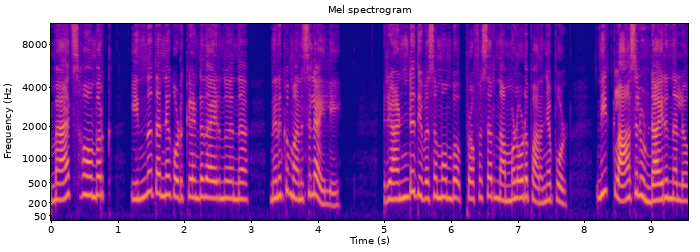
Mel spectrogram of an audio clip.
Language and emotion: Malayalam, surprised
